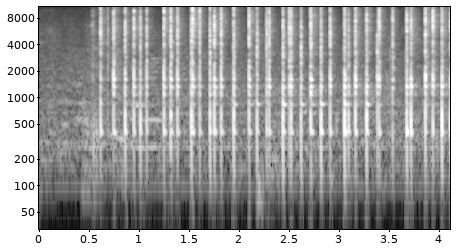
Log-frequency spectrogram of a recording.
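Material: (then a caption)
Plastic. The underside of a hollow, rigid, clear plastic storage box with a moulded recycling mark is tapped with the fingertips while held in both hands. After half a second of faint hiss, a rapid, uneven run of crisp, hollow taps with a tone near 400 Hz continues to the end. Each tap dies away almost at once.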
